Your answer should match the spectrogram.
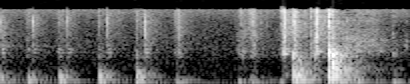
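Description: A paintbrush being jabbed repeatedly against a metal number plate to stipple on glue and rust powder: a run of light, irregular taps, with two louder ones about a second and a half in.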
